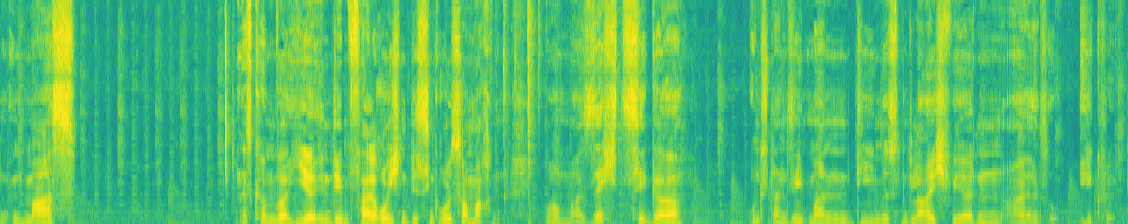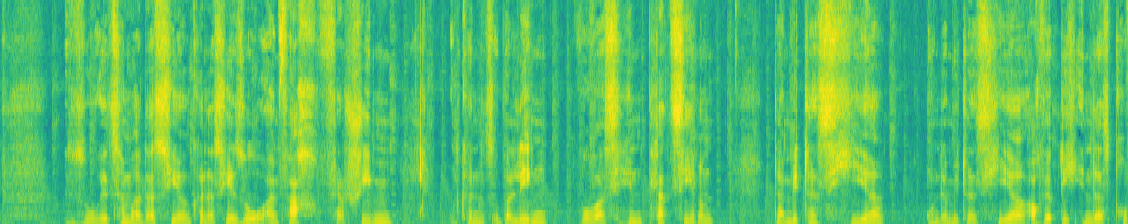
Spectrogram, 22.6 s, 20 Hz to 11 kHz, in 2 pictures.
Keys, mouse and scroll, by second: 1.4 click, 4.9 KP_6, 5.0 KP_0, 5.3 Return, 7.5 click, 8.6 click, 10.4 e, 12.2-18.8 drag.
